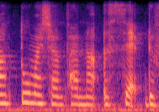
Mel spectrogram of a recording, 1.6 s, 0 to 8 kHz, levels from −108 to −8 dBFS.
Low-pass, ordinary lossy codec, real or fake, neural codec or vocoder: 7.2 kHz; Opus, 24 kbps; real; none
